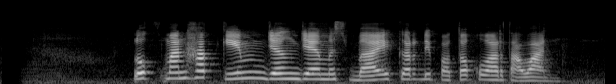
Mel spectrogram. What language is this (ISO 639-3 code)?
sun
